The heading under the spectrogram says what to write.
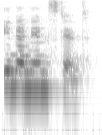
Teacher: we would connect the final consonant to the next vowel so this n and this a would be said together listen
